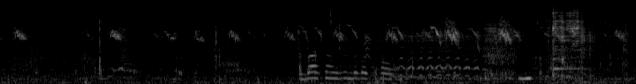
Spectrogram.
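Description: A young goat bleating: one long, wavering call that starts about three seconds in and lasts about two seconds.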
